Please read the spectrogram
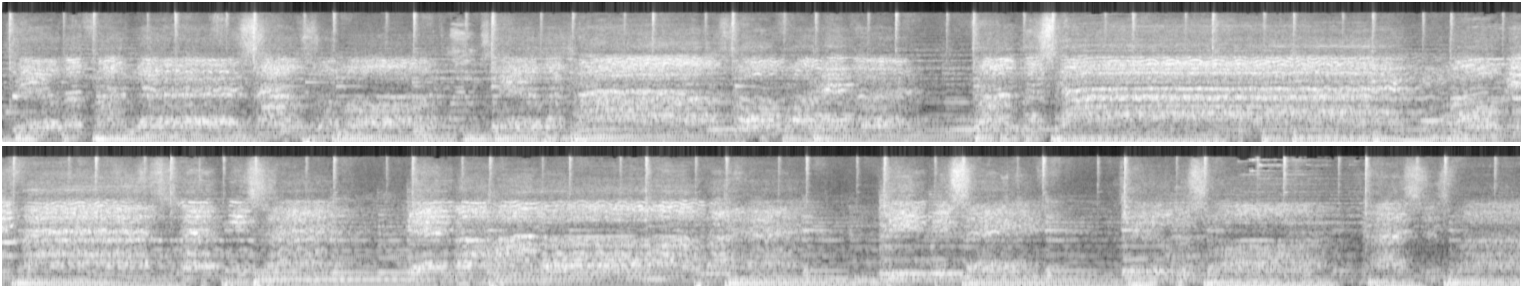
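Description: A large group of voices singing a gospel song in harmony, with long held notes, accompanied by grand piano.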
